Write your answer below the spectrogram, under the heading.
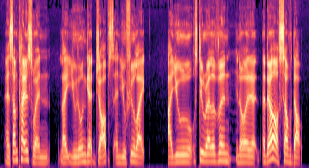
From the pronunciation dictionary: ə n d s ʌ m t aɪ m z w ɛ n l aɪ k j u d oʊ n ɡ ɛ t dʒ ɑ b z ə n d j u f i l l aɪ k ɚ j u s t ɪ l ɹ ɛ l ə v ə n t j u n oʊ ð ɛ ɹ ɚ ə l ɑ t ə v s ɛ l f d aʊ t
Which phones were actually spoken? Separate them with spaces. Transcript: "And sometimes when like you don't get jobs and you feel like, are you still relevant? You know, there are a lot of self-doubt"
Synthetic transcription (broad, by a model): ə n s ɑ m t aɪ m s w ɛ n l aɪ k j u d oʊ n ɡ ɛ t dʒ ɑ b s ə n j u f i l l aɪ k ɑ j u s t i l ɹ ɛ l ə v ə n t j u n oʊ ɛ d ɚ ə l ɑ t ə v s ɛ l f d aʊ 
